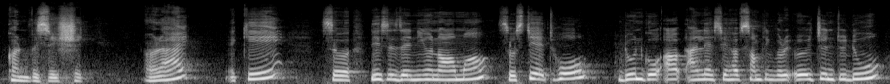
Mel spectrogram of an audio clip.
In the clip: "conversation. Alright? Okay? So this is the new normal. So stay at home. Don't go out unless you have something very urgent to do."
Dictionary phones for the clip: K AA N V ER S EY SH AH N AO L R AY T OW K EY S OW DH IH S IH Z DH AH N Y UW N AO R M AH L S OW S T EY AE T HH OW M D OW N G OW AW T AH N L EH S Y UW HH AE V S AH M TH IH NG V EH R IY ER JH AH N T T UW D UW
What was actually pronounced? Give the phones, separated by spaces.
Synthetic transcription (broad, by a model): K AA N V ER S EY SH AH N AO L R AY T OW K EY S OW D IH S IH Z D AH N Y UW N AO M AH L S OW S T EY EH T HH OW M D OW N G OW AW T AH N L EH S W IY HH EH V S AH M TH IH NG V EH R IY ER JH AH N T T UW D UW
